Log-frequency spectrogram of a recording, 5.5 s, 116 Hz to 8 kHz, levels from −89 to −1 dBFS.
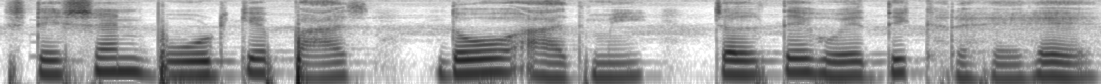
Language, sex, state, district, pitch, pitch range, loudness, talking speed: Hindi, female, Odisha, Malkangiri, 185 Hz, 170-205 Hz, -23 LUFS, 120 wpm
